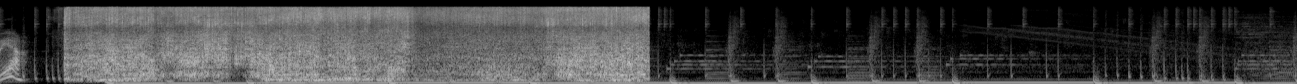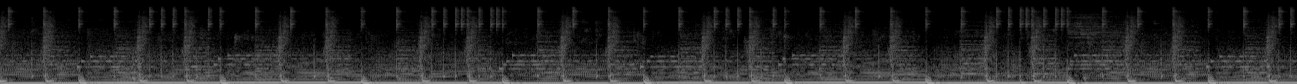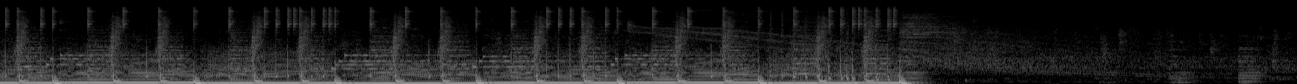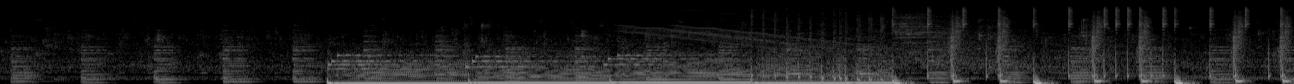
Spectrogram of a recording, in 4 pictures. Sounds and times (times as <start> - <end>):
Music: 0.0 - 35.9, 37.7 - 51.8.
